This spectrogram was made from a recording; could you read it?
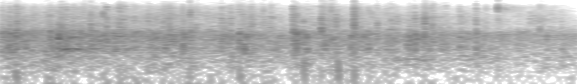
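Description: An audience claps steadily, a dense wash of many hands with scattered sharper claps standing out, holding at an even, fairly loud level throughout without any voices rising above it.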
